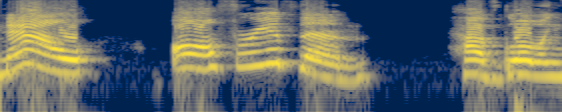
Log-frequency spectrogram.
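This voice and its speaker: Projecting her raised voice, a woman speaks with very wide pitch swings. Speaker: manga reviewer. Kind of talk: casual video review. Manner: animated.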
